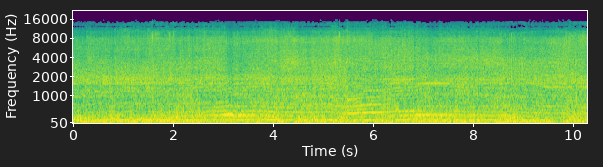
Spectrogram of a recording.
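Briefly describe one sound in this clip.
Another kart engine buzzes nearby as it passes.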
